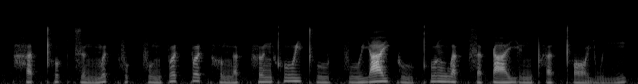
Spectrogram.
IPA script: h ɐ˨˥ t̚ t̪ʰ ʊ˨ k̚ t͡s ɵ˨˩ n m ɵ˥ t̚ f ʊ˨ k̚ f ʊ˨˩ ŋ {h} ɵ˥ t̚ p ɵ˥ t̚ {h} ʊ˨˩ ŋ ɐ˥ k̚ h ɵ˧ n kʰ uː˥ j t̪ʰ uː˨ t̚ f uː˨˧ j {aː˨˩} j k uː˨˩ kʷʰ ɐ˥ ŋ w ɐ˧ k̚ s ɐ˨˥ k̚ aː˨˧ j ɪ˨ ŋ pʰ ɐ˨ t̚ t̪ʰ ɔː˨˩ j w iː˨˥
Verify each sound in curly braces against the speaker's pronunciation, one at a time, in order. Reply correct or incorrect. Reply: incorrect: p, correct, incorrect: aː˥

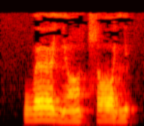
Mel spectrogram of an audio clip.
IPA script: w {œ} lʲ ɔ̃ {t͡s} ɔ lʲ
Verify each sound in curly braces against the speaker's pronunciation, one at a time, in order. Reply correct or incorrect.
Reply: correct, correct

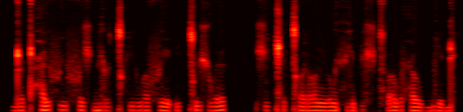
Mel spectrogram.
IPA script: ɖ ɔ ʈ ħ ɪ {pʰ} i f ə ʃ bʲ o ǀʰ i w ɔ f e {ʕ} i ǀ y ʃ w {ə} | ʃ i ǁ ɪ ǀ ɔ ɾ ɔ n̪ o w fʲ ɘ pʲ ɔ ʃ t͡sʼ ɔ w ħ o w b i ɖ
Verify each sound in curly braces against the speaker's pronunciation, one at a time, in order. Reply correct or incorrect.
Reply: incorrect: f, incorrect: ʔ, correct

